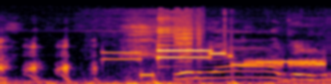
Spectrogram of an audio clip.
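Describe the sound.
A voice imitates a dial-up modem connecting to the internet: a few quick choppy syllables, then sustained beeping tones and warbling, shifting pitches that slide and hold for about two seconds, fairly loud.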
